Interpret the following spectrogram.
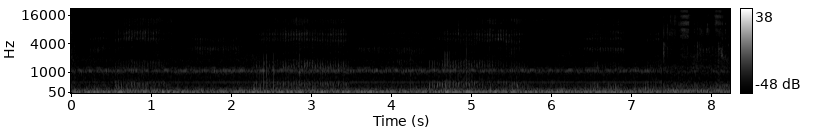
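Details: Milli, a pet cat, purring steadily in a low continuous rumble throughout, with a faint constant hum in the background.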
